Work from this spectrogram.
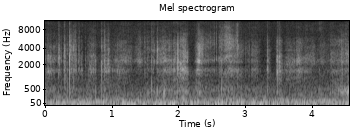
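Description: A small, closed white cardboard Pandora jewelry box is held in both hands while fingernails scratch and tap across its lid. Dry, continuous scratching mixes with crisp, bright clicks over a steady low rumble. The sound stays at an even level throughout.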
